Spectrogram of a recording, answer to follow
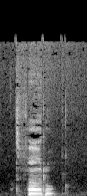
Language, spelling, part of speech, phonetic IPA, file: Polish, twaróg, noun, [ˈtfaruk], LL-Q809 (pol)-twaróg.wav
